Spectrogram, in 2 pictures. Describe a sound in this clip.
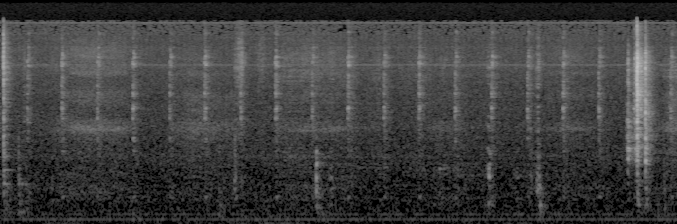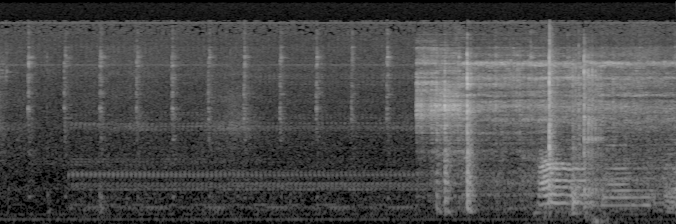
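A spinning record ticks with steady, regular clicks.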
